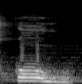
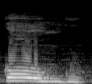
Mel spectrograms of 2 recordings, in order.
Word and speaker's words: Kongo: Mais ça c'est la bonne prononciation, c'est pas Congo, mais c'est Kongu.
